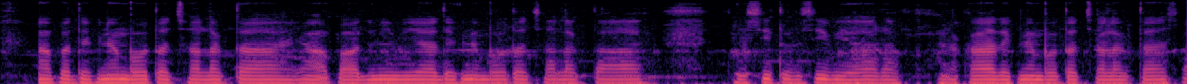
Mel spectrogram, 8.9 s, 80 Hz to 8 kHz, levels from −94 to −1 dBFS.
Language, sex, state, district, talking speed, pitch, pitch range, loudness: Hindi, male, Bihar, Kishanganj, 200 wpm, 125 Hz, 120-125 Hz, -39 LUFS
